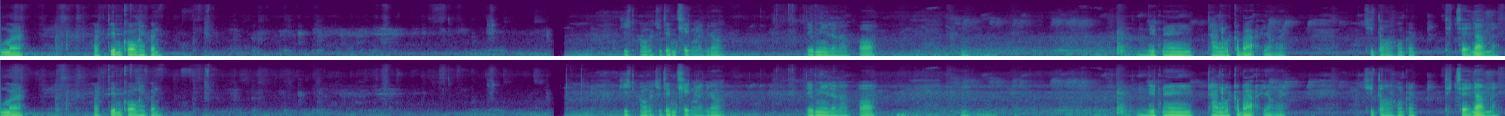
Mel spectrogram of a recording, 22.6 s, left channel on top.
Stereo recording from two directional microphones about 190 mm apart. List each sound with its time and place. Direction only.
0.0 s speech: centre (ahead or behind)
1.4 s speech: 10° left (ahead or behind)
9.3 s speech: centre (ahead or behind)
12.0 s speech: centre (ahead or behind)
17.2 s speech: 5° left (ahead or behind)
20.4 s speech: 5° left (ahead or behind)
